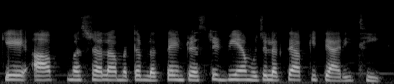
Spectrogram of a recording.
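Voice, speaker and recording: A woman's voice: medium pitch, flat delivery, a little fast, dry recording, dull audio. A young woman with a Pakistani Urdu accent, judging a naat competition and giving teacherly feedback that mixes in English words. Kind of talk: judge's critique.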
